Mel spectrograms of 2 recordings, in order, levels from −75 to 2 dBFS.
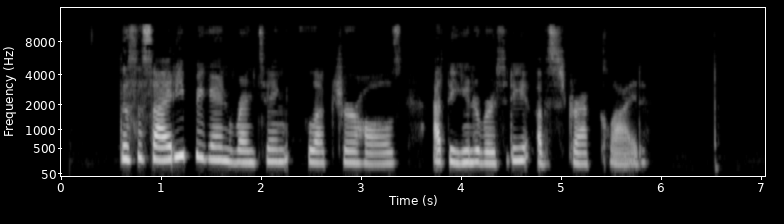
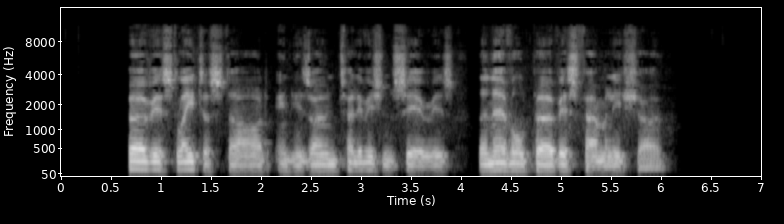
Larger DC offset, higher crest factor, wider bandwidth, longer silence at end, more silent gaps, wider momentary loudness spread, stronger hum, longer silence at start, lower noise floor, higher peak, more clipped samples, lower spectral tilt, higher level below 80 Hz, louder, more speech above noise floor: neither; about the same, 20 dB vs 16 dB; about the same, 11.5 kHz vs 11.5 kHz; first, 1.2 s vs 0.95 s; neither; about the same, 11 LU vs 10 LU; neither; about the same, 0.6 s vs 0.65 s; about the same, -73 dBFS vs -74 dBFS; about the same, -2 dBFS vs -2 dBFS; neither; about the same, -4.5 dB/octave vs -4 dB/octave; second, -76 dBFS vs -50 dBFS; about the same, -21 LUFS vs -19 LUFS; about the same, 52 dB vs 55 dB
